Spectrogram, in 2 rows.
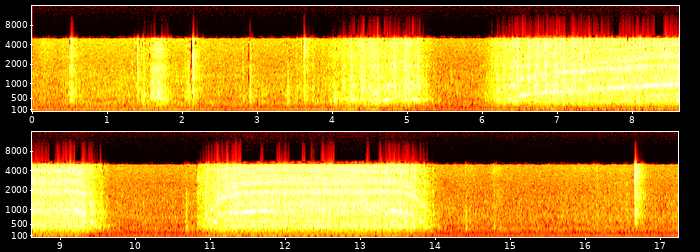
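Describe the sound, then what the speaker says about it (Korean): A sewing machine stitches a Korean floor cushion: a few light clicks and handling taps, then two sustained whirring runs of needle stitching, each about four seconds long, close and loud with quiet pauses between. "1cm 남겨놓고 여기서부터 박음질이 시작되는 거죠."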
